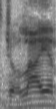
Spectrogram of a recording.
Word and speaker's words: Jolion: haval Joe lion yes Joe lion like I mentioned in the walk around that's how the name of the vehicle is uh pronounced and you know what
